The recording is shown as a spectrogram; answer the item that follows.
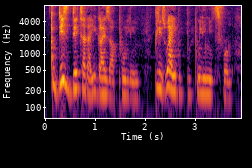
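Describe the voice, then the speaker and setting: A woman's fairly low, dark, mellow voice in a strong Nigerian accent, at a fairly quick pace. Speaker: marketing professional. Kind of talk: panel talk. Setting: online event. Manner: casual, conversational.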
